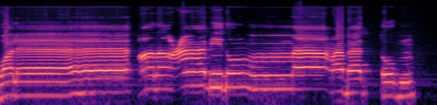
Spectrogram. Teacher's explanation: आइन गले से अदा करेंगे, दुम गुन्ना करेंगे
